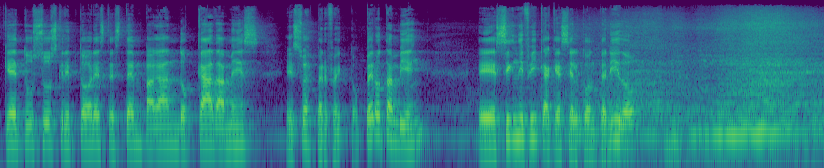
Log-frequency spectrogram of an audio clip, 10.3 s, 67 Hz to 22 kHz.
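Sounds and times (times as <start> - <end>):
speech: 0.0 - 5.4, 6.0 - 8.5
motorcycle engine revving as it passes: 5.4 - 10.2.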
